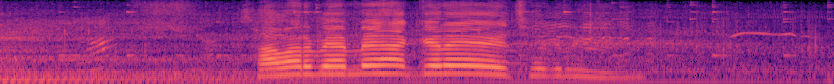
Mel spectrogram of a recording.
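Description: A goat bleats loudly nearby.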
